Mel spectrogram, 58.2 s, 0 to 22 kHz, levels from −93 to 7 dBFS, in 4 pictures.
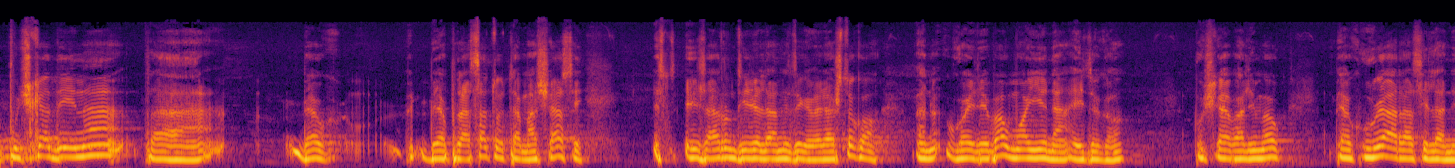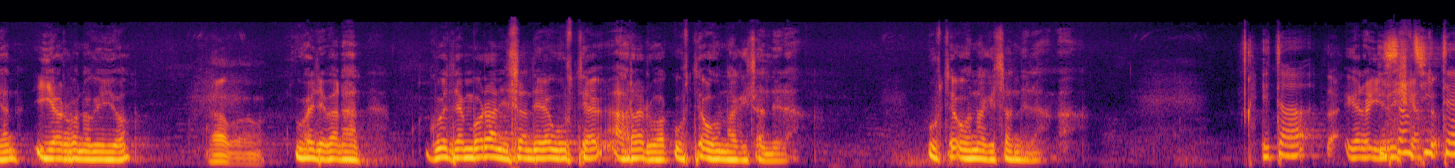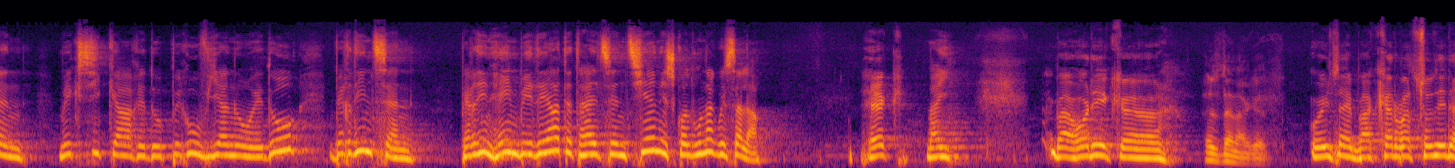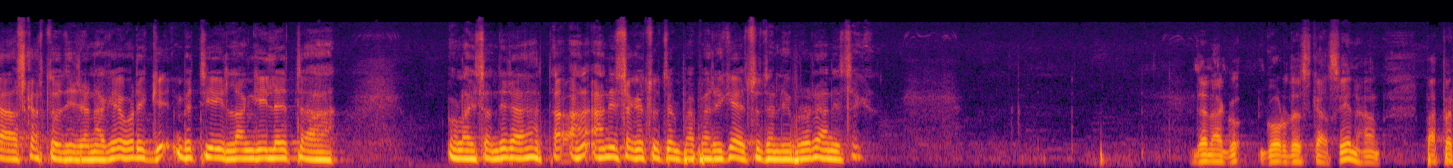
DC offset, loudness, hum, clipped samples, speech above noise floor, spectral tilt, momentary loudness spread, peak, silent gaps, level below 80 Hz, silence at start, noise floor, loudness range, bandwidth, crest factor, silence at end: under 0.1%; -12 LUFS; none; under 0.1%; 39 dB; -6.5 dB/octave; 13 LU; 0 dBFS; none; -48 dBFS; 0 s; -50 dBFS; 6 LU; 12.5 kHz; 12 dB; 0 s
